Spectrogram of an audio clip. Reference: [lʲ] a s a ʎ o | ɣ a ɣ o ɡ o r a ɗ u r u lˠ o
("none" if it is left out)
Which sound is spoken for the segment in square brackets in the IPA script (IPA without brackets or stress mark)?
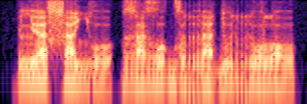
lʲ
